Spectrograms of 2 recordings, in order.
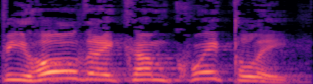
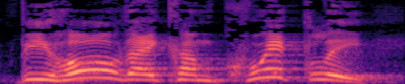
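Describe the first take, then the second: First: It is said calmly, without much energy. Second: It is said with loud, enthusiastic energy.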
